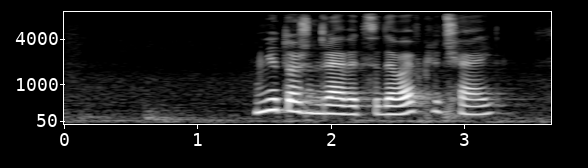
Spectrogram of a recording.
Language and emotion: Russian, neutral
